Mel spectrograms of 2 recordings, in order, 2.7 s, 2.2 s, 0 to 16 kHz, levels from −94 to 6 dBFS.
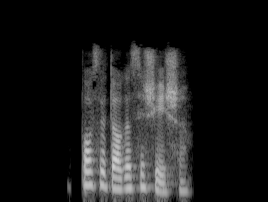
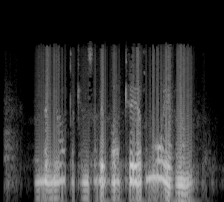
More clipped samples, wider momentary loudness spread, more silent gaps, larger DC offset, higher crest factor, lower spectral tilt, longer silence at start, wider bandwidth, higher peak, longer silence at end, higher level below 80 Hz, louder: neither; about the same, 6 LU vs 8 LU; neither; neither; first, 22 dB vs 16 dB; second, -4.5 dB/octave vs -6.5 dB/octave; first, 0.8 s vs 0.35 s; about the same, 7.8 kHz vs 7.8 kHz; first, -4 dBFS vs -8 dBFS; first, 0.8 s vs 0.3 s; second, -66 dBFS vs -48 dBFS; first, -22 LUFS vs -25 LUFS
